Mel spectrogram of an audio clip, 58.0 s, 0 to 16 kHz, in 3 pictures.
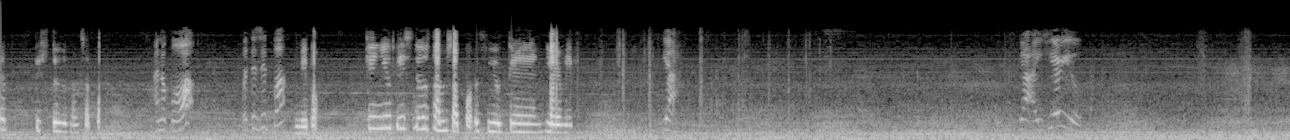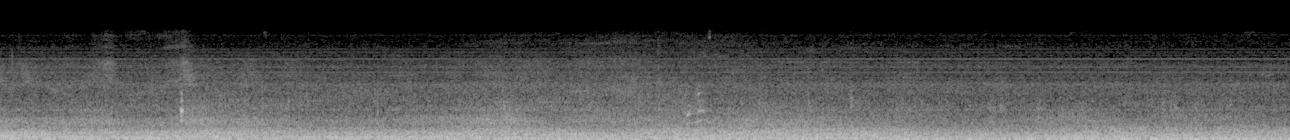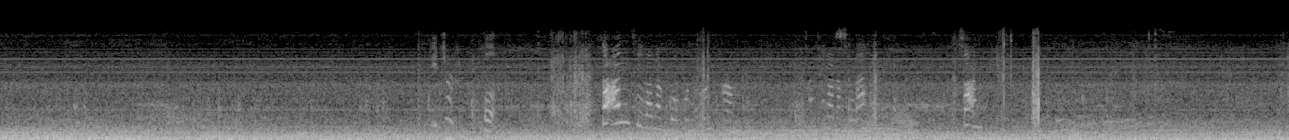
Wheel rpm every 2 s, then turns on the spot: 0, 0, 0, 0, 0, 0, 0, 0, 0, 0, 0, 0, 0, 0, 0, 0, 0, 0, 0, 0, 0, 0, 0, 0, 0, 0, 0, 0, 0.
none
